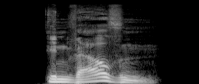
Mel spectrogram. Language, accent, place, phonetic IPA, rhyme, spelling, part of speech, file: German, Germany, Berlin, [ɪnˈvɛʁzn̩], -ɛʁzn̩, inversen, adjective, De-inversen.ogg
- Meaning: inflection of invers: 1. strong genitive masculine/neuter singular 2. weak/mixed genitive/dative all-gender singular 3. strong/weak/mixed accusative masculine singular 4. strong dative plural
